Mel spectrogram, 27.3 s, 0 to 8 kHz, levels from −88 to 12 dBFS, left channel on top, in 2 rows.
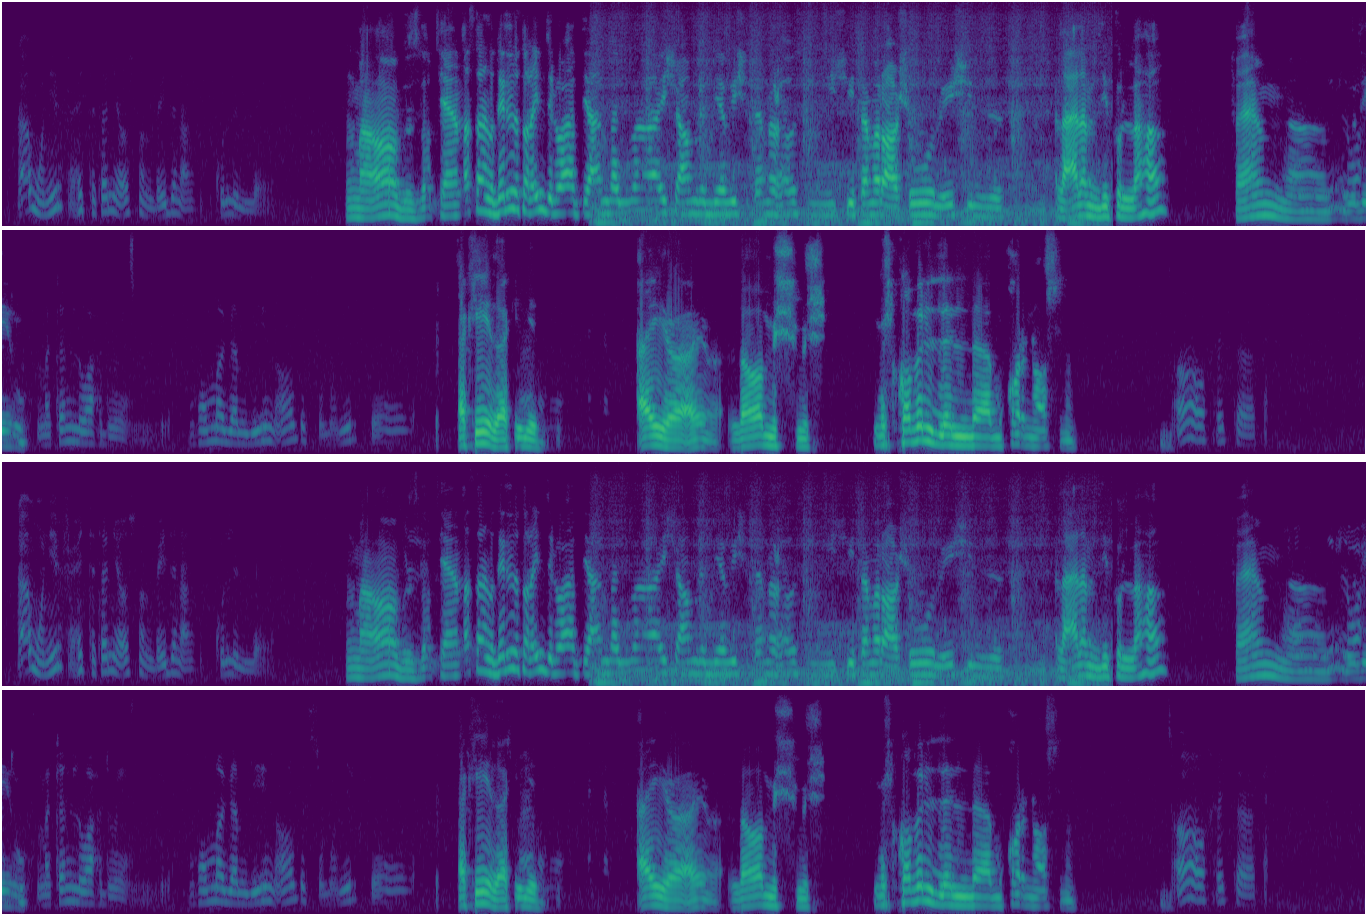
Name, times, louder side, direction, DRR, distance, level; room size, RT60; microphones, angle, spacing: voice 1, 0.2-2.6 3.7-5.4 5.7-6.0 12.7-15.2 15.5-17.8 18.2-19.2 20.0-20.3 25.3-26.3, right 1 dB, 55° right, 7.1 m, -55 dB
voice 2, 3.4-4.1 4.4-10.0 10.5-11.6 12.3-13.3 13.6-13.7 18.2-19.0 20.0-21.9 22.4-24.4, left 5 dB, 60° left, 0.5 m, -29 dB
Engine, 5.9-11.1, left 1 dB, 40° left, 7.3 m, -43 dB
head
